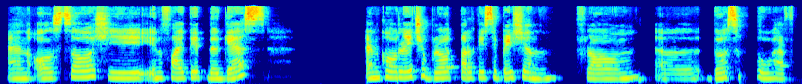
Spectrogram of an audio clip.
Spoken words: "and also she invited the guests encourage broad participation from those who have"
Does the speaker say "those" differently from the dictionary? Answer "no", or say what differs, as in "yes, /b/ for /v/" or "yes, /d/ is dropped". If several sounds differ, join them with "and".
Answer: yes, /s/ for /z/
